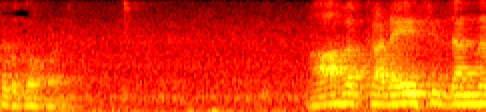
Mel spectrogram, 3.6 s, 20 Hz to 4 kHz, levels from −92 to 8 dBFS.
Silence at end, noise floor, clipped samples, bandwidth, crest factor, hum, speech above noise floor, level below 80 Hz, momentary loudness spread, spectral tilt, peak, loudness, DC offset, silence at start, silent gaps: 0 s; -38 dBFS; under 0.1%; 4 kHz; 18 dB; none; 21 dB; -44 dBFS; 25 LU; -12 dB/octave; -2 dBFS; -18 LUFS; under 0.1%; 0 s; none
